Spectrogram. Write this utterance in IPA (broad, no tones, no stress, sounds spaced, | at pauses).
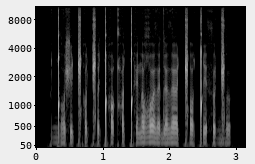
ɡ͡ǃ ɔ ʃ i ǁʰ ɔ ǁ ə ǃʰ ɒ qʰ ə ǃʰ ɪ n ʌ ʁʷ ɜ ð ə d ɜ ð ɜ ǁ ɔ ǃ i θ ʊ ɡ͡ǁ ʊ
